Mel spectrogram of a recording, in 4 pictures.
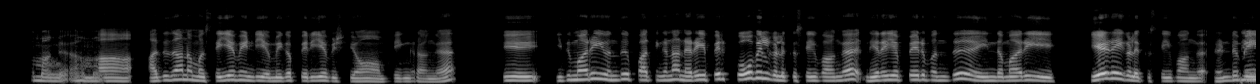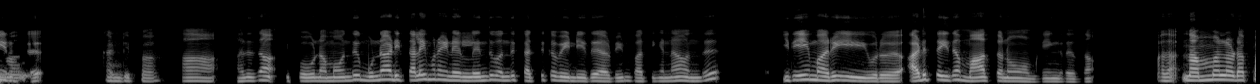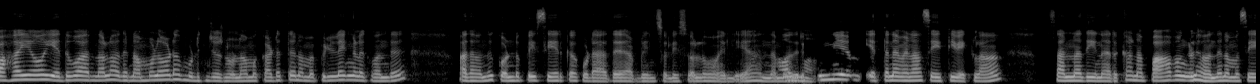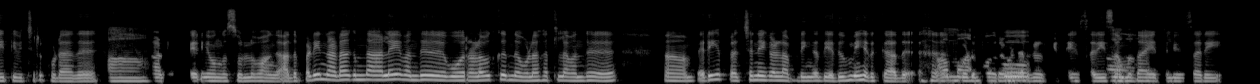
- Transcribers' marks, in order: other background noise; "சந்ததியினர்க்கு" said as "சன்னதியினருக்கு"; laughing while speaking: "எதுவுமே இருக்காது"
- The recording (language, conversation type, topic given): Tamil, podcast, உங்கள் முன்னோர்களிடமிருந்து தலைமுறைதோறும் சொல்லிக்கொண்டிருக்கப்படும் முக்கியமான கதை அல்லது வாழ்க்கைப் பாடம் எது?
